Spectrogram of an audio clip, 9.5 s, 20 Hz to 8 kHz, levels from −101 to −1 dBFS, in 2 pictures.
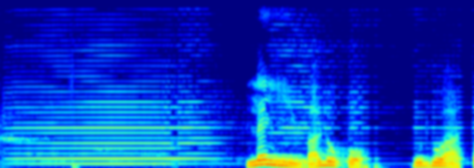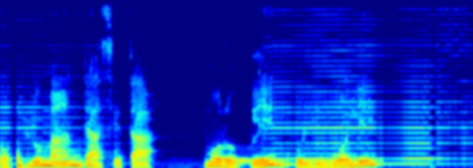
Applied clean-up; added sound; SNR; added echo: neural mask model RNNoise.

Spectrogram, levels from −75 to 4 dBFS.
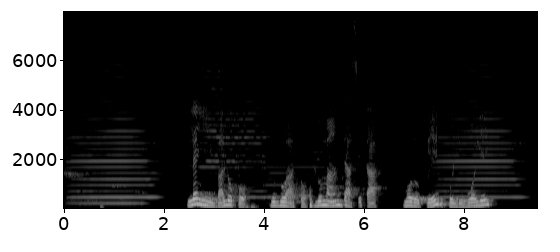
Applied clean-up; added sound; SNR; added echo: classical method log-MMSE.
